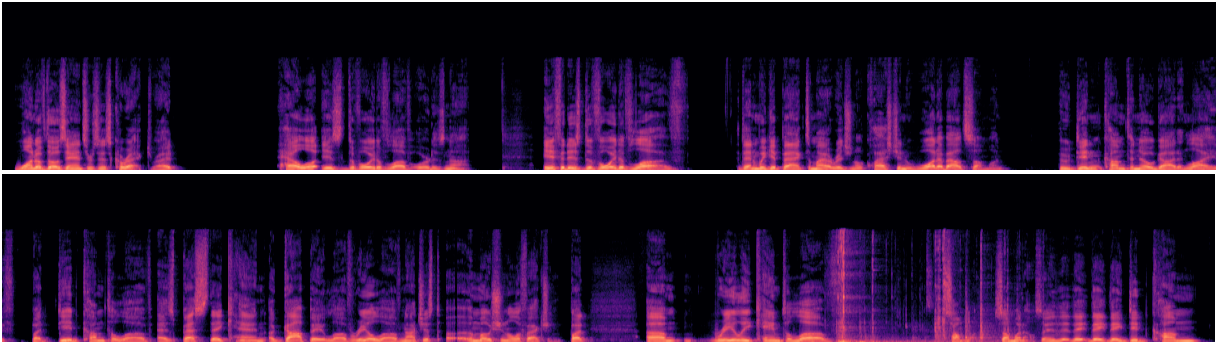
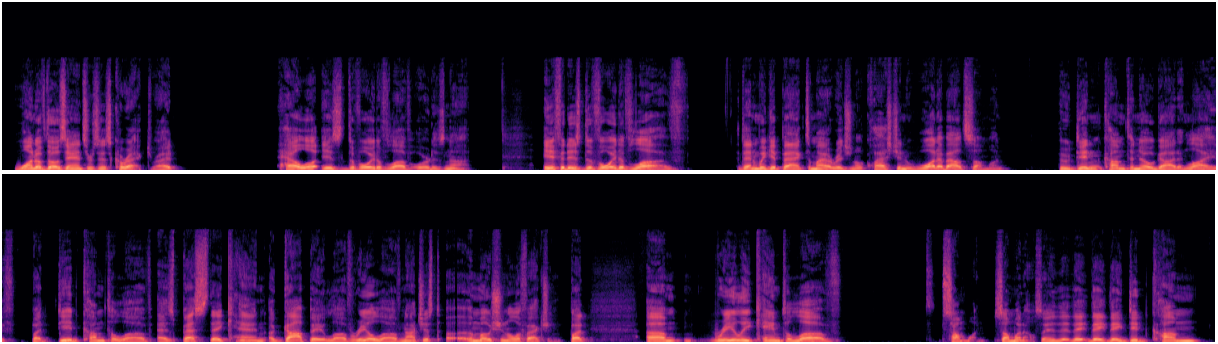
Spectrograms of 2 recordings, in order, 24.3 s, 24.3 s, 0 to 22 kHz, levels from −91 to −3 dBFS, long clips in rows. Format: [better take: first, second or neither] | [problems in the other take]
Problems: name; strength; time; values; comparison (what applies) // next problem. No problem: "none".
second | door banging; noticeable; from 21 to 22 s; peak 4 dB below the speech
